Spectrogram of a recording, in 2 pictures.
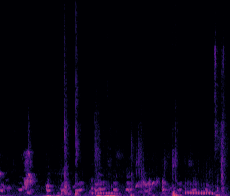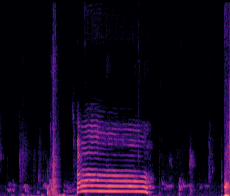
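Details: Lonely pet guinea pig left alone, living with other guinea pigs, crying loudly: soft scattered murmuring squeaks, then a strong flat sustained squeal about one and a half seconds long, ending with a sharp click.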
